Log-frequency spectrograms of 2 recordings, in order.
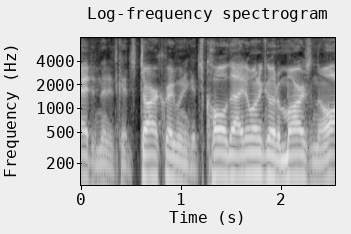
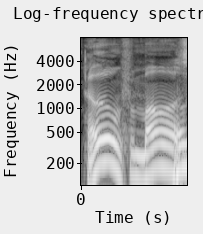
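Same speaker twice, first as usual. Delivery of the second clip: high, slow mock [name] accent; 6 semitones higher, 4 dB louder, slower than usual. Host greets as a Martian Beatle, mock [name] accent. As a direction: put on a Beatle's Liverpool accent. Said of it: "Could be a [name] sort of".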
